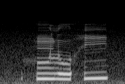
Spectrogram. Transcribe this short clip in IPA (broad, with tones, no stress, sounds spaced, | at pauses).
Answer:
h ũ˧ l o˧ h i˦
